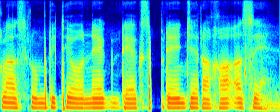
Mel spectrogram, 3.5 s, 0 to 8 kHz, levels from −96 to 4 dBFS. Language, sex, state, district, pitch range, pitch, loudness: Bengali, male, Assam, Hailakandi, 120-125 Hz, 125 Hz, -18 LUFS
